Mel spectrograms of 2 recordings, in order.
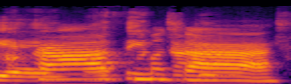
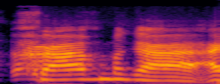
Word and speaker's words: Krav Maga: Krav Maga. – Spell it for me. – K-R-A-V and then, uh-huh, Maga, M-A-G-A. – Okay, Krav Maga. – Trump. – Okay, Krav Maga.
